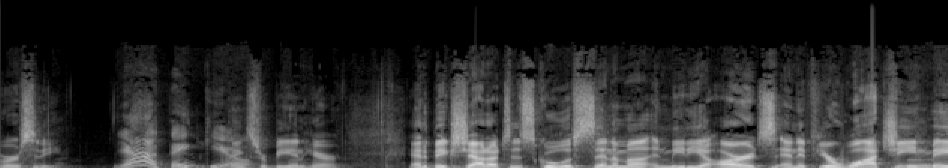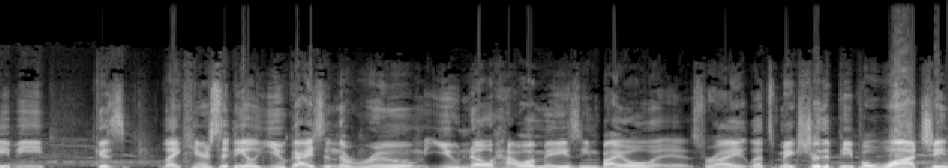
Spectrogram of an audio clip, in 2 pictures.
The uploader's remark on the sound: Live at Biola University in front of a packed student body audience for this special two part interview.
